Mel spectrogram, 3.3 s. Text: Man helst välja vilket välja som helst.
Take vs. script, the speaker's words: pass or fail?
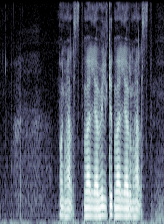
pass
